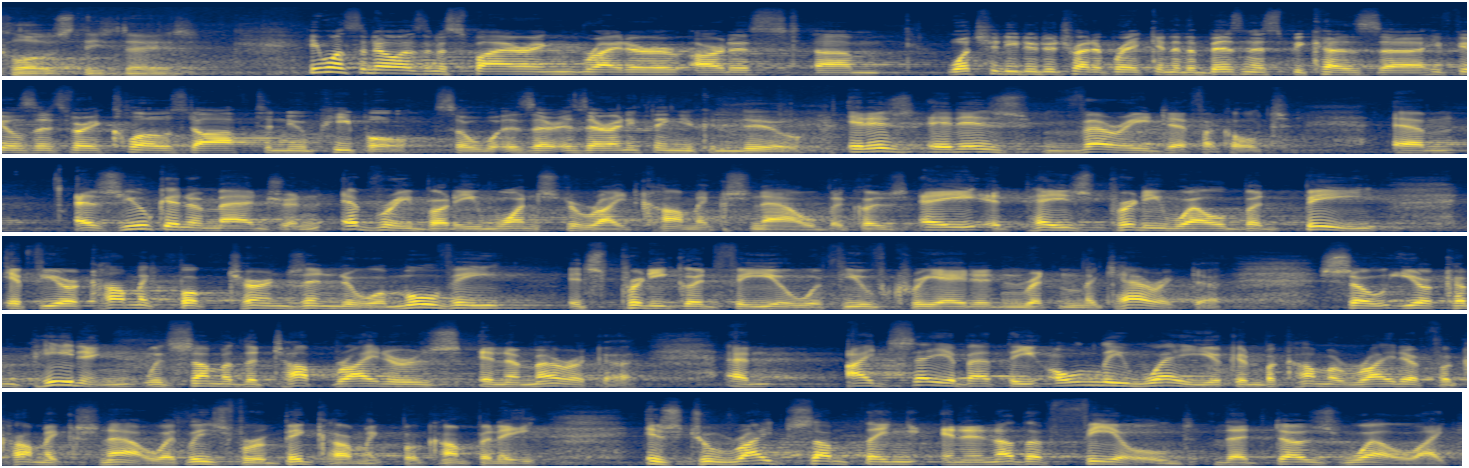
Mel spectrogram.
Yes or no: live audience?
yes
